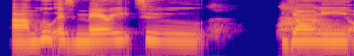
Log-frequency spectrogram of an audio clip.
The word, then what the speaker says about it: Jonny: it's spelled J O N N Y, right? – Yes, but it's Yoni.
